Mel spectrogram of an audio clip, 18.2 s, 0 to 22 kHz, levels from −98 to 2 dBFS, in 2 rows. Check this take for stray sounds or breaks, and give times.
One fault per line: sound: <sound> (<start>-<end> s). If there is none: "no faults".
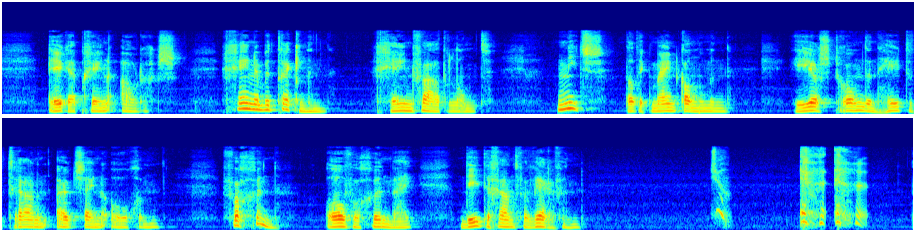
sound: sneeze (16.2-16.4 s)
sound: cough (17.1-17.8 s)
